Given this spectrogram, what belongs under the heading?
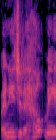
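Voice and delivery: tearful pleading voice. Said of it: "I was just crying".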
